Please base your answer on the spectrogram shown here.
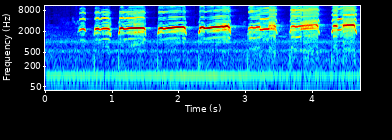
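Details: Osprey at the Charlo nest during evening feeding, 6pm, July 9, 2019, calling in a quickening run of piercing whistled notes that start short and soft, then lengthen and grow louder, eight in under five seconds.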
